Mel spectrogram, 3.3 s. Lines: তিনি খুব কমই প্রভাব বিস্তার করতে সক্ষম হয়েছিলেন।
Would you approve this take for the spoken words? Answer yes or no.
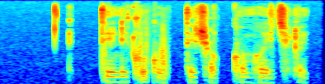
no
